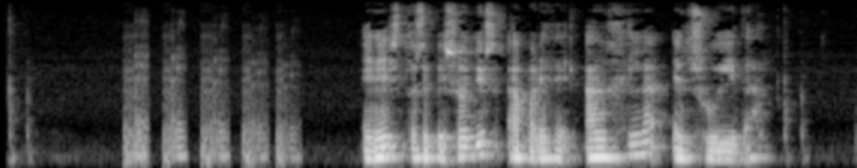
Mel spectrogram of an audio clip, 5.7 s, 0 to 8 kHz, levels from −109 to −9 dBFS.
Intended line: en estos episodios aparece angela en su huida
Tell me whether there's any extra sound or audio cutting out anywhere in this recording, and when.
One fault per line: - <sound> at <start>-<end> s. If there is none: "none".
- laugh at 0.8-2.0 s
